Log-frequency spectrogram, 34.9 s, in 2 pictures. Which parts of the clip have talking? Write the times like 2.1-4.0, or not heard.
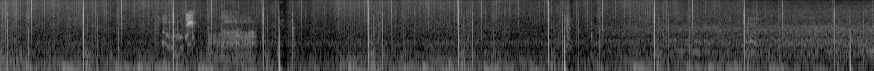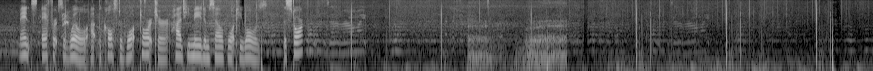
17.9-23.6.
